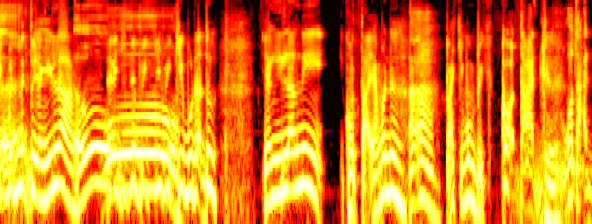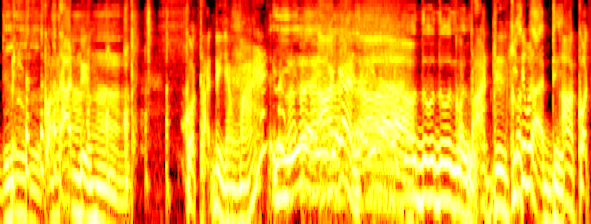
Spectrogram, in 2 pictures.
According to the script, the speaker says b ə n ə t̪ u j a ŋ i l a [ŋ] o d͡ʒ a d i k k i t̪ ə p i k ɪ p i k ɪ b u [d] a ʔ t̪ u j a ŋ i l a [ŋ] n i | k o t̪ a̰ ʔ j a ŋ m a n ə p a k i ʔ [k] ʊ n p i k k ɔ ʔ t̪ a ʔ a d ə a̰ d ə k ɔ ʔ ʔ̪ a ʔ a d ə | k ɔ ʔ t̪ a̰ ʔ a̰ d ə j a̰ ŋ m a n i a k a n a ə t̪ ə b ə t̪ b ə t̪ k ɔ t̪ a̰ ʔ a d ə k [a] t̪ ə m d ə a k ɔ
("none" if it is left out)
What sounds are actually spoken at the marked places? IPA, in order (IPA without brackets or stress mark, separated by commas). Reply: ŋ, d, ŋ, p, i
